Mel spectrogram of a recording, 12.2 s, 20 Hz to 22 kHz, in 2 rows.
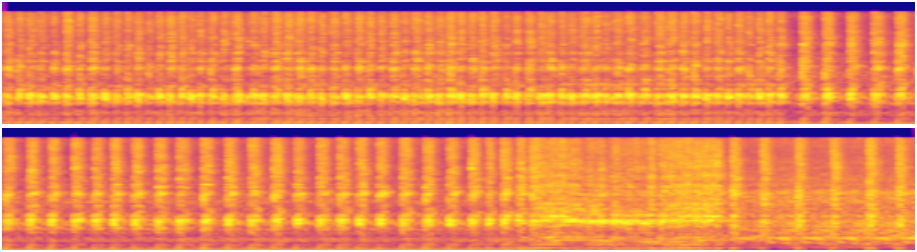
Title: Johnson 70 HP runs rough at 2000rpm +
